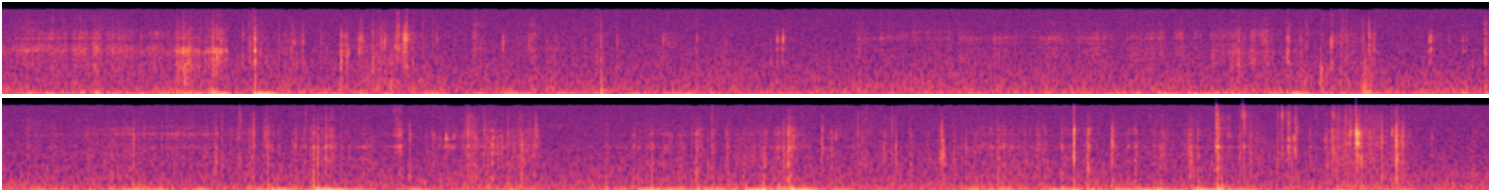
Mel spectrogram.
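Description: A steel utility knife blade shaves and scrapes thin curls off a hand-held oval bar of solid orange soap with a black speckled coating. The result is a steady run of soft, crisp scraping and pattering ticks with bright edges, over a low background rumble.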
